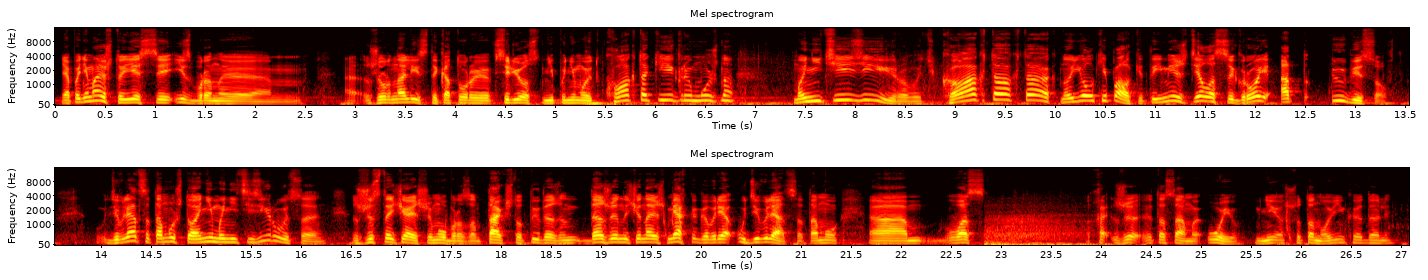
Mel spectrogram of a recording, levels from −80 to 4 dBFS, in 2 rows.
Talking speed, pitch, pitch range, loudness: 120 wpm, 140 Hz, 115-165 Hz, -23 LUFS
